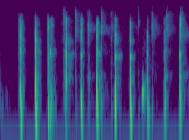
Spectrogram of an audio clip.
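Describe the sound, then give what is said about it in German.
A short burst of quick hand clapping, about a dozen sharp claps in a slightly uneven rhythm, given as a small round of applause for passing a theory exam, with no talking over them. “Einen kleinen Applaus dafür.”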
